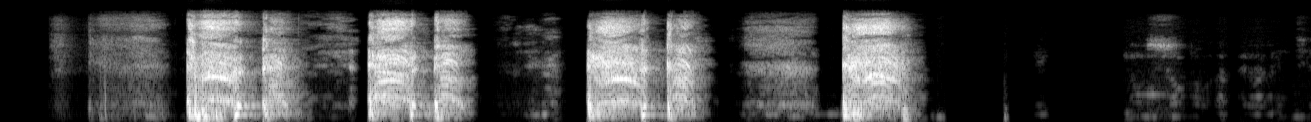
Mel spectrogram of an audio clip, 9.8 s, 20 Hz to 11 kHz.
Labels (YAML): expert_labels:
- quality: good
  cough_type: dry
  dyspnea: false
  wheezing: false
  stridor: false
  choking: false
  congestion: false
  nothing: true
  diagnosis: COVID-19
  severity: mild
age: 18
gender: male
respiratory_condition: true
fever_muscle_pain: false
status: healthy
